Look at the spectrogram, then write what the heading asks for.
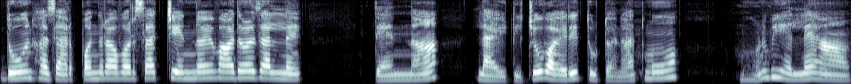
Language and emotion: Goan Konkani, fearful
